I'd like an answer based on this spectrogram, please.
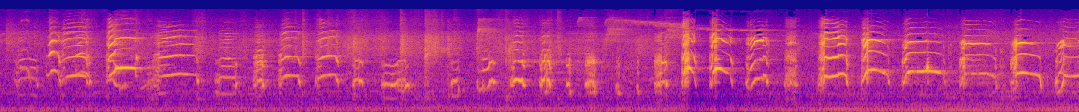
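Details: In Siem Reap, a mother dog relocates her newborn pups from a pagoda stupa using her mouth. Sharp, arching high whines repeat rapidly, softening briefly in the middle before loud squealing resumes.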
